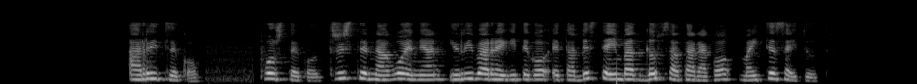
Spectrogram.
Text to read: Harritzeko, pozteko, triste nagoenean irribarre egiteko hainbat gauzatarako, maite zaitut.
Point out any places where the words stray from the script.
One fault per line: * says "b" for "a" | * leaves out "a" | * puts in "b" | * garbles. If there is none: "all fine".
* puts in "eta beste"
